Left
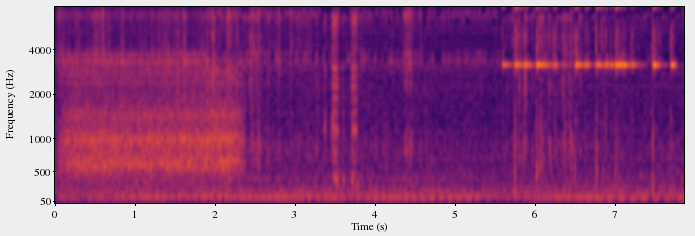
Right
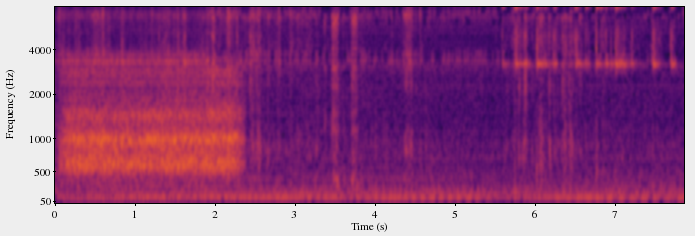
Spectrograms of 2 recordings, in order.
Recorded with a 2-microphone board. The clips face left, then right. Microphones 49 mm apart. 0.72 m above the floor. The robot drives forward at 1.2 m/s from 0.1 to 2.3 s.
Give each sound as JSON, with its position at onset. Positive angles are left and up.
{"t": 3.4, "sound": "tape being pulled", "side_deg": 60}
{"t": 5.6, "sound": "a bell", "side_deg": 75}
